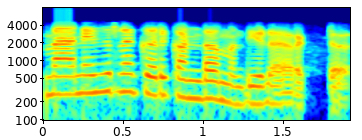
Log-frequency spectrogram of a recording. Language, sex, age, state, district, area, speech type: Malayalam, female, 18-30, Kerala, Thiruvananthapuram, urban, conversation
